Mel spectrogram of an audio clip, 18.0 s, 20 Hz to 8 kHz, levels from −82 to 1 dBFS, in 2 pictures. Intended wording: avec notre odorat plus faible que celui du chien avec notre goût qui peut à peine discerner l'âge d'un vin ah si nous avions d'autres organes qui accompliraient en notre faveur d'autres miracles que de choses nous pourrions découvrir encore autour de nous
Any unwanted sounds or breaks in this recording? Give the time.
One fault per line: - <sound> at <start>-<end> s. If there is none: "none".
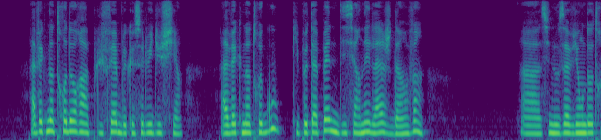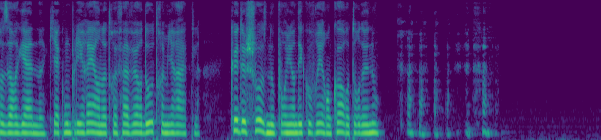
- laugh at 15.0-16.5 s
